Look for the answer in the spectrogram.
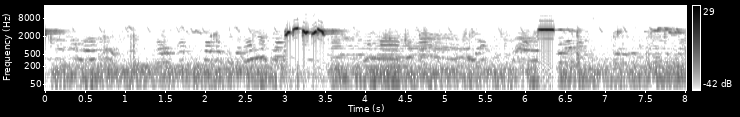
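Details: Sooty-headed bulbul song meant to coax other bulbuls into singing: one short burst of bubbly, rolling notes, then a single clear high whistle a few seconds later, with faint soft chatter in between.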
